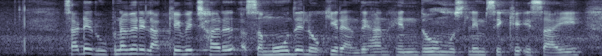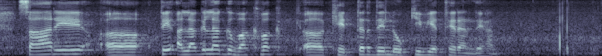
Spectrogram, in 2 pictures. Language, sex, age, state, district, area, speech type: Punjabi, male, 18-30, Punjab, Rupnagar, urban, spontaneous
